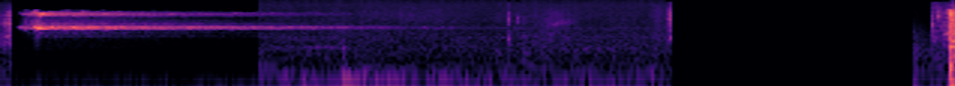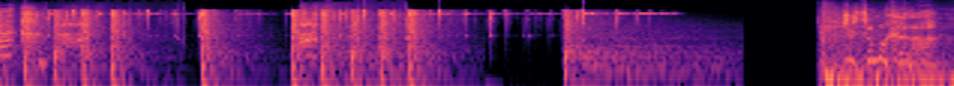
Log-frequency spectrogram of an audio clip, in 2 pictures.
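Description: Bursts of gunfire aimed at a man, rapid automatic shots in dense clusters, loud and close, following a quieter stretch with a high ringing tone and low rumble, with a few seconds of silence between volleys.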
